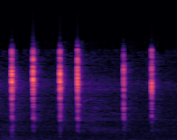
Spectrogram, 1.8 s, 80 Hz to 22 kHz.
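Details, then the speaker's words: Joystick from a 1UP desktop Pac-Man arcade machine. Seven crisp, sharp clicks at uneven intervals as each of the four microswitch tabs is pressed; all tabs click, so the switches work properly. "and actually all the tabs clicked on that one the other bad joysticks that I had a tab wouldn't click and you would be able to hear it"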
